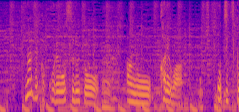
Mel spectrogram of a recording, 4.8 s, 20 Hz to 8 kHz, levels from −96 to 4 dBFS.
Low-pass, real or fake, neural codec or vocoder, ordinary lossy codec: none; real; none; none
